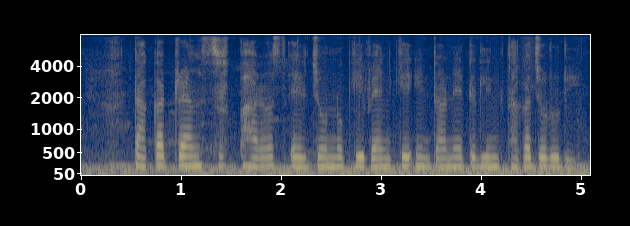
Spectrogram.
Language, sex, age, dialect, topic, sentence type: Bengali, female, 18-24, Rajbangshi, banking, question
